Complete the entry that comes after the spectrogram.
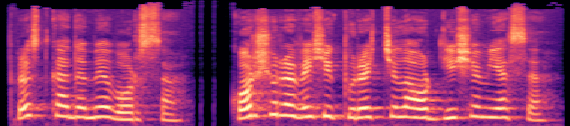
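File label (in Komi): прӧст кадӧ ме ворса. Корсюрӧ, Komi, female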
